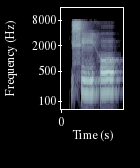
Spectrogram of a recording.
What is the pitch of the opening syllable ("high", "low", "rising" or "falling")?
low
